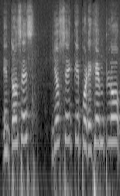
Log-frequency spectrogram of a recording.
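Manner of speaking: ordinary talk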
